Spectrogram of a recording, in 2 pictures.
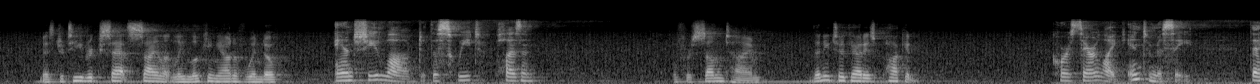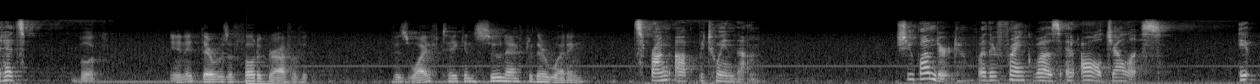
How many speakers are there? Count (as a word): two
